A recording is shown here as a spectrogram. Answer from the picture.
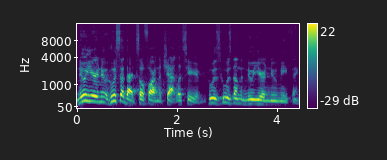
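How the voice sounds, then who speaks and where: Speaking at a fairly quick pace with an American accent, a man uses a fairly high pitch that swings very widely. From US, New York. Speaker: livestream host and author. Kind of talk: live stream chat. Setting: live video broadcast. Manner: animated.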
